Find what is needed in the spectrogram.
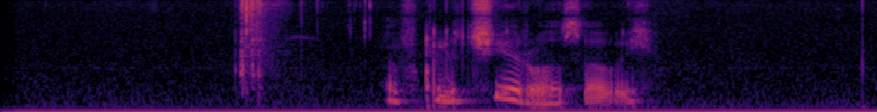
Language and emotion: Russian, sad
